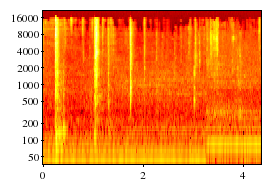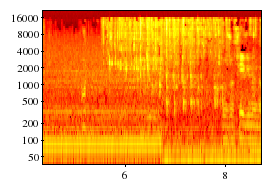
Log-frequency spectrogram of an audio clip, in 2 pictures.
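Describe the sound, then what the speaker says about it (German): Water pours steadily into the water tank of a coffee machine inside a camper van, a continuous filling trickle lasting several seconds, preceded by a few sharp knocks and handling clicks. "So, dann einmal den Wasserbehälter von der Kaffeemaschine. Da kommt dann einmal Wasser rein."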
